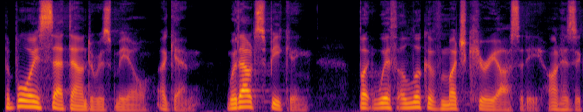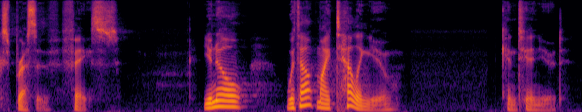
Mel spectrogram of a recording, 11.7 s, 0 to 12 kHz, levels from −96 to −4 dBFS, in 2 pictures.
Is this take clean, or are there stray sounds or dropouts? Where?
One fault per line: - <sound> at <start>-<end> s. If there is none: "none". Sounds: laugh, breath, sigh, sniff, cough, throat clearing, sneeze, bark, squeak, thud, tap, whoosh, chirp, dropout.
none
